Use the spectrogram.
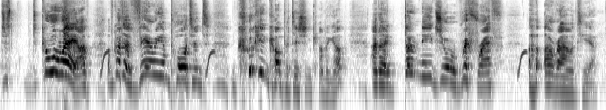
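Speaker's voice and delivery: angry shout. Acted. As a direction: shoo them out furiously. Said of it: "he says".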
